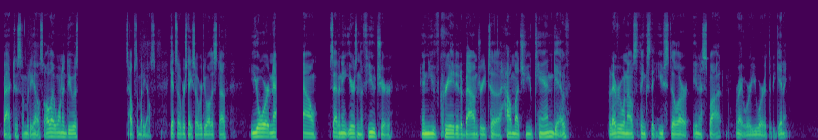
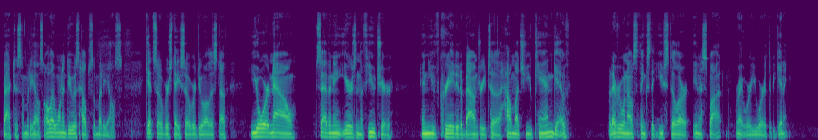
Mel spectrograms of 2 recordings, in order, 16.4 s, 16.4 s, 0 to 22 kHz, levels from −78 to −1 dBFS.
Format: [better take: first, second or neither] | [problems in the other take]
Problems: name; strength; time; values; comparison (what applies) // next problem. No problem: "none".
second | audio freezing; at 1.5 s for 1 s and at 5.5 s for 0.5 s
